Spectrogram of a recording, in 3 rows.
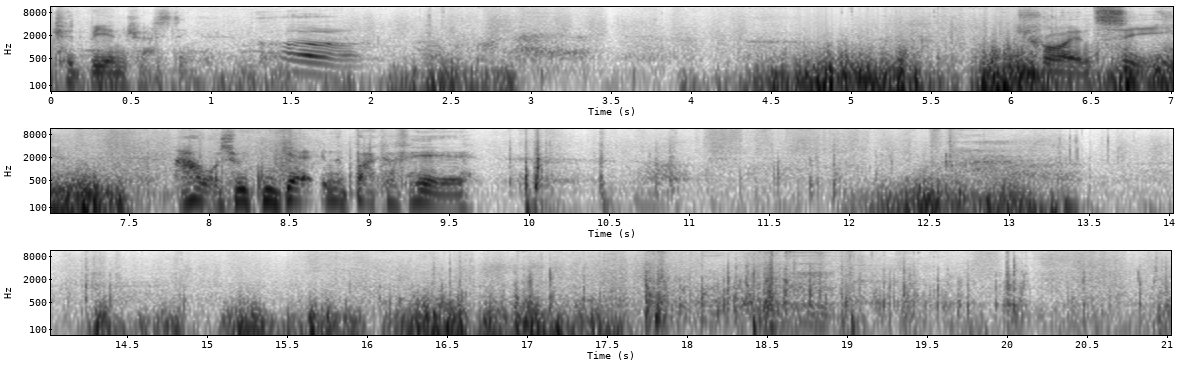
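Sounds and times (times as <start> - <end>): fabric rustling: 1.2 - 9.5, 11.0 - 12.4, 13.5 - 21.0
bags thudding and knocking: 16.5 - 21.0.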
